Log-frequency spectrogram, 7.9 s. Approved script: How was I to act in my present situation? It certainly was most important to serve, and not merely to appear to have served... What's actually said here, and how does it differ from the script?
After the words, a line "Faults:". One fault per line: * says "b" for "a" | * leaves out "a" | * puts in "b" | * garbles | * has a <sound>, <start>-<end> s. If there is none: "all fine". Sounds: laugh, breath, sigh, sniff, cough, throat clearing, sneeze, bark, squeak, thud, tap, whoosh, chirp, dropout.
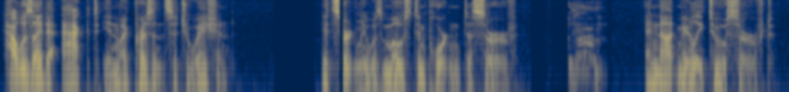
How was I to act in my present situation? It certainly was most important to serve, and not merely to served...
Faults:
* has a dropout, 3.4-3.4 s
* has a cough, 5.7-6.1 s
* leaves out "appear to have"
